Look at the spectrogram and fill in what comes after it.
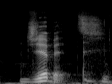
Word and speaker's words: Jibbitz: It's spelled J-I-B-B-I-T-Z. Gibbets. Gibbets.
